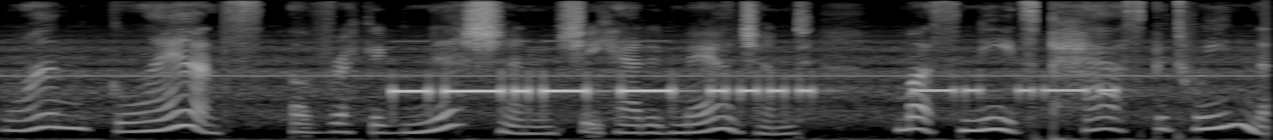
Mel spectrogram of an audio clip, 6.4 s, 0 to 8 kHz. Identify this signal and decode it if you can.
Morse code, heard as a keyed tone, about 18 wpm, 1070 Hz, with radio static, fading, a steady whistle near 1480 Hz and speech in English. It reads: QTH NR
